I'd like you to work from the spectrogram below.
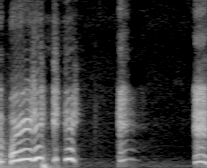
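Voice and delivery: loud words broken by laughter; laughing. Real, not acted. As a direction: laugh through the question. Laughing while under attack.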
